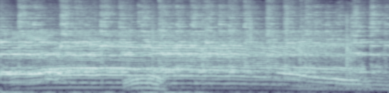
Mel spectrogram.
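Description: Bells ring continuously in bright, layered metallic tones that waver and bend slightly in pitch, staying loud and steady for the whole two seconds with no talking.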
